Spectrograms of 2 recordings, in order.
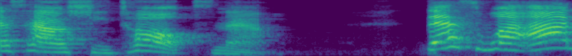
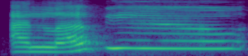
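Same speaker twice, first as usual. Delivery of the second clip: high, slow, drawn-out affection; affectionate; 4 semitones higher, 4 dB quieter, slower than usual. Real, not acted. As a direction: coo it slowly to a friend. Tells a viewer affection.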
